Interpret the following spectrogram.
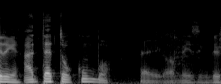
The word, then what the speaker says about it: Antetokounmpo: Antetokounmpo. Say it again. It's not a Greek name. Say it again. Antetokounmpo.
